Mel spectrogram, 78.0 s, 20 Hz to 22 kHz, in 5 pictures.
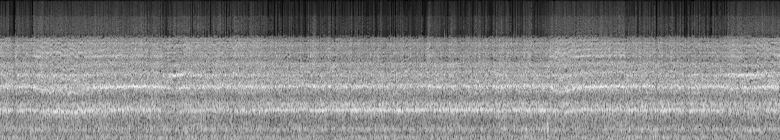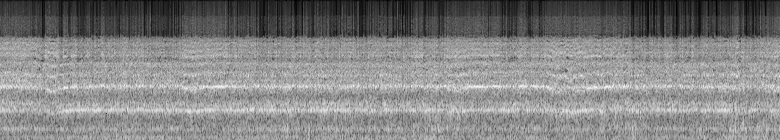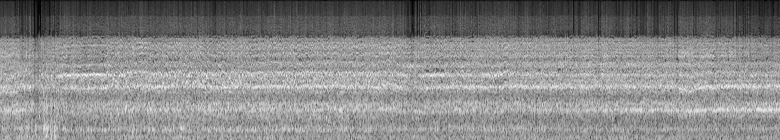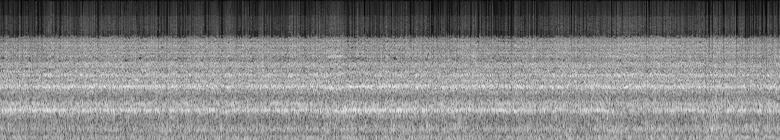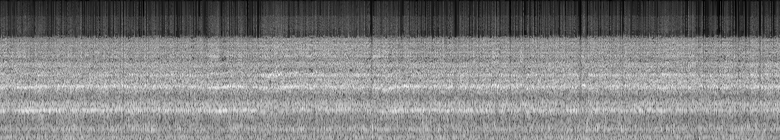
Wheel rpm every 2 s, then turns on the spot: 220, 230, 240, 230, 230, 230, 230, 220, 230, 230, 230, 230, 230, 230, 240, 220, 210, 210, 210, 220, 230, 230, 230, 230, 240, 230, 230, 230, 230, 230, 230, 230, 230, 230, 230, 230, 230, 230, 230.
none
